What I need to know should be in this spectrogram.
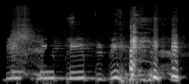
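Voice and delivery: very high repeated bleeps; imitated censor bleep. Covering a friend's risky remark, high loud mock bleeps.

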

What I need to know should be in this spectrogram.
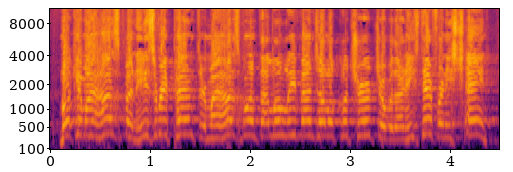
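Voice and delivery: wife shouting her husband's news to the neighbours, mock yell; retold yelling. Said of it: "I'd start yelling".

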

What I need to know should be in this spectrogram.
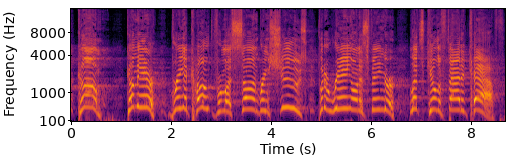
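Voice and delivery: loud, high, jubilant calling out; joyful shout. Acted. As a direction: yell for the servants in joy. Father yells for his servants.

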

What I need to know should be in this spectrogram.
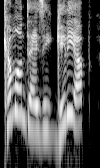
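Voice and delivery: high, loud call to gallop; urging a mount. Acted. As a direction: spur the animal on excitedly. Loretta urges on water buffalo.

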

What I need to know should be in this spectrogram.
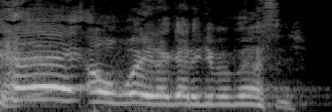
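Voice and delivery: joking shout-out to the TV; mock excited shout. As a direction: yell it like waving to the camera. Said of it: "I'm like".

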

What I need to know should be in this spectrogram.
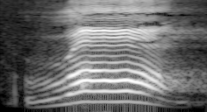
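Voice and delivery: loud, drawn-out Wrong with falling tune; loud firm denial; emphatic wrong. Real, not acted. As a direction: slam the word down. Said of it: "emphatic rebuttal".

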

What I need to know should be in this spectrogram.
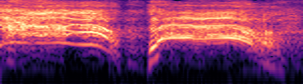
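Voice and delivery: two high falsetto shrieks; hammed-up comic screaming; dramatic mock screams. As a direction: scream like an overdramatic moviegoer. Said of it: "We're dramatic".

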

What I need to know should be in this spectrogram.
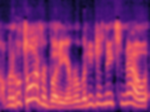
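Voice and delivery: high eager rush; excited. Retold or imitated. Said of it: "I was like".

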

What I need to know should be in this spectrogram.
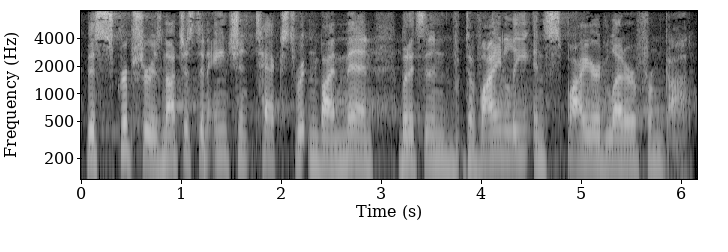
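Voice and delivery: hushed, earnest prayer to God. Acted. Pastor praying before the sermon, hushed and earnest. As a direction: pray softly over the congregation.

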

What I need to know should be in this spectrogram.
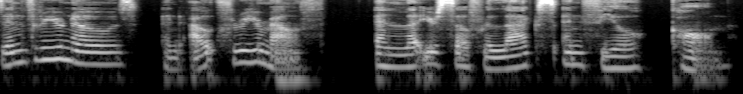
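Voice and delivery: measured meditation voice with long pauses; unhurried guided relaxation, phrase by phrase. Acted. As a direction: guide children gently through breathing and imagery. Leads a guided visualization.

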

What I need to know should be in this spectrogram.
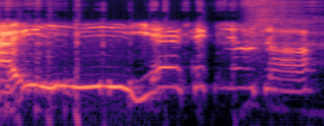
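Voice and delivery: very high squealed whoop; playful hype cheer. Pretend. Guest cheers the plug of their work, high playful whoop. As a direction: squeal it like your own hype crew.

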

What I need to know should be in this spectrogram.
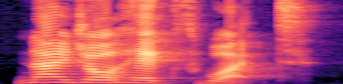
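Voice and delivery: very loud, high shout; furious headmistress roar; bellowed demand. A narrator's reading. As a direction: bellow it at the little chap. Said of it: "the Trunchbull bellowed".

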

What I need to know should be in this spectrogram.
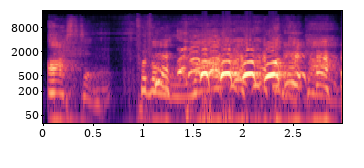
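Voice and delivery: high, loud, drawn-out appeal; exasperated plea. Retold or imitated. Ignored newcomer begging a streamer to listen, exasperated.

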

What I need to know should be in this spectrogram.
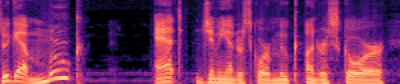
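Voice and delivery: usual speaking voice

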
